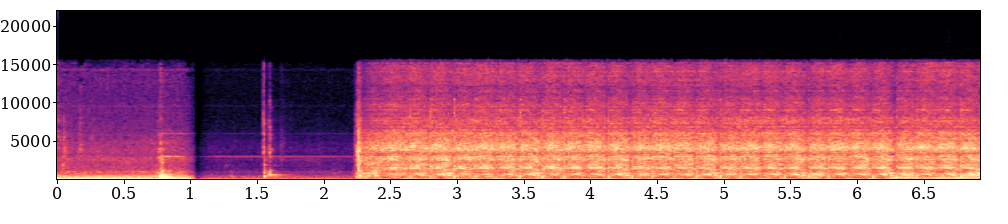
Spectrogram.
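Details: 1989 Toyota Tercel at about 7°C: starter turns the engine over steadily, about two beats a second, but it never catches. Plugs are carbon-fouled with oversized gaps; compression is low (80, 50, 75 psi). Cranks, no start.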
